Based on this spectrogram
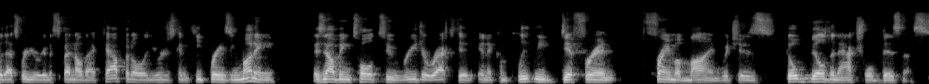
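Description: With an American accent, a man talks at a fairly quick pace and a medium pitch. His intonation is fairly even, over a quiet background. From US, son of Soviet immigrants. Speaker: business consultant, CEO. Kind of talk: interview.

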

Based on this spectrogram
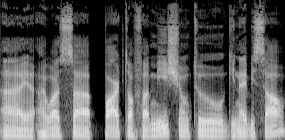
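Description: In a very clean recording with a silent background and a dry, close sound with no echo, a man speaks at a very slow pace in a fairly low pitch with a Portuguese accent. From Brazil. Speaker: economics professor. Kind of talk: interview. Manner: halting, many fillers.

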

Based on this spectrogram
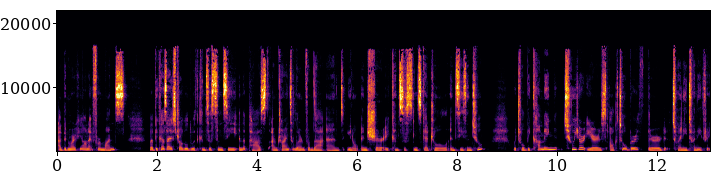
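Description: In a very clean recording with a silent background, a woman speaks at medium pitch, somewhat breathy, with a dark, mellow tone and very even loudness. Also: ordinary pitch variation, moderate pace. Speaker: podcast host and producer. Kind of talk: scripted narration. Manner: stutters when nervous.

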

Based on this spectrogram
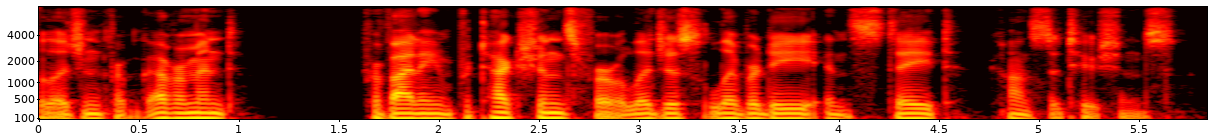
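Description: A man with an American accent speaks at a very deep, low pitch and a fairly quick pace. The recording is very clean, with a silent background. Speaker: podcast host. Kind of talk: angry unplanned rant, heated and profane. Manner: baffled, incredulous, sarcastic.

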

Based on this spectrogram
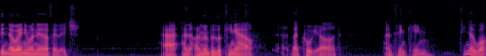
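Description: Lively intonation colors a man's fairly low voice. His pace is moderate, broken by long, frequent pauses. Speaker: preacher. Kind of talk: sermon. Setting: church.

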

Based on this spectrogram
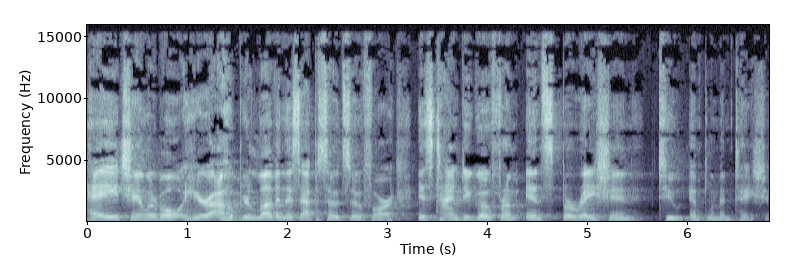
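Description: In a normal speaking voice, a man talks at a moderate pace with a fairly high pitch and lively intonation. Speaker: podcast host. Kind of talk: interview, casual podcast conversation.

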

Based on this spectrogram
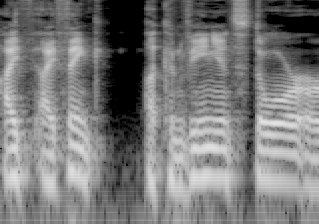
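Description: On a very clean recording with a silent background, a man talks very slowly with fairly even intonation. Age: 60s. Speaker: restaurant owner. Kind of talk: casual interview. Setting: podcast studio.

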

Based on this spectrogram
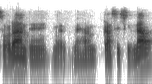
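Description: With an unremarkable speaking voice, a man talks at a fairly quick pace and ordinary pitch variation. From Venezuela, Maracaibo (Zulia). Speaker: asylum-seeking immigrant. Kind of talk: interview testimony.

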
